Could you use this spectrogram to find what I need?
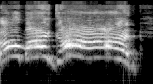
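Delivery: very high screaming cry. Retelling a scene where the lead character screams: imitating a character screaming. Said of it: "he just starts screaming".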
